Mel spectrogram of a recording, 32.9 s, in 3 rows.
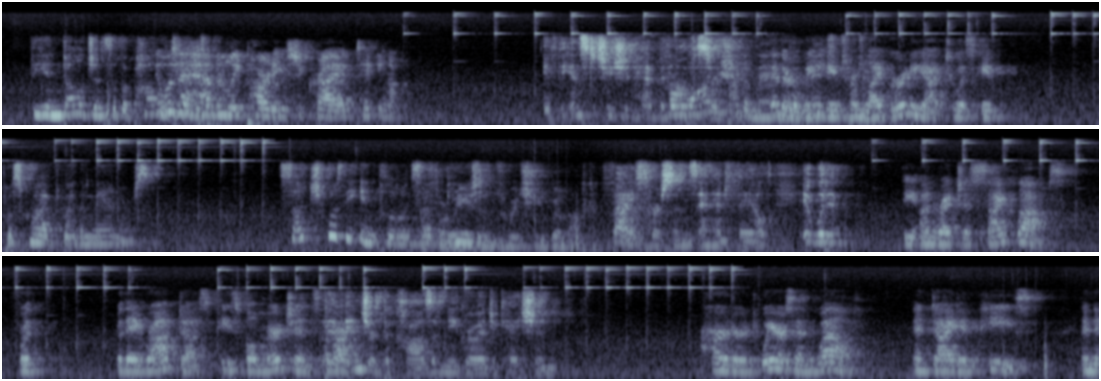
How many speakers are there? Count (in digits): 5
